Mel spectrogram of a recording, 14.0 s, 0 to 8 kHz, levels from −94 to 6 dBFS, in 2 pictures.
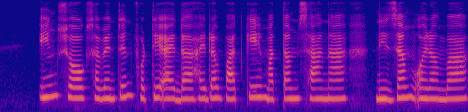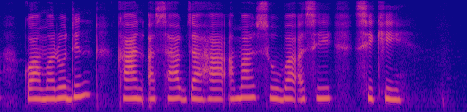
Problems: background sounds at intervals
